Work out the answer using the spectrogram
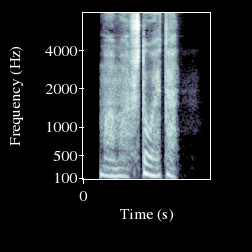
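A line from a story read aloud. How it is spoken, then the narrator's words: Whispered. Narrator (Russian): зашептала я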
